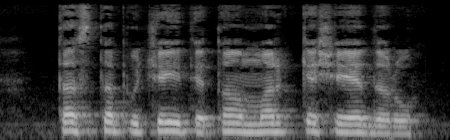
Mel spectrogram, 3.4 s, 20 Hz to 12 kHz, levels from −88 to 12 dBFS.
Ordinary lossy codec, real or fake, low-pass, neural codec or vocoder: AAC, 64 kbps; real; 10.8 kHz; none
